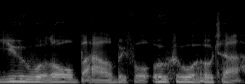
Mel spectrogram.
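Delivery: monstrous, commanding creature voice. Voicing a creature that rears up out of the water; thunderous creature voice. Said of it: "a thunderous voice comes out of the creature".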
